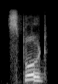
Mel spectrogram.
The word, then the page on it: Spode: Indian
